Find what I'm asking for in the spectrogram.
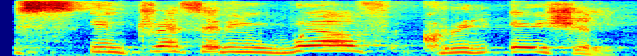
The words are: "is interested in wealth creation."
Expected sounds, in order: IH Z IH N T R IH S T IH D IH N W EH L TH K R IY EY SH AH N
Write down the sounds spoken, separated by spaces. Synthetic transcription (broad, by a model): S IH N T R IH S T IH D IH N W EH L TH K R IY EY SH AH N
